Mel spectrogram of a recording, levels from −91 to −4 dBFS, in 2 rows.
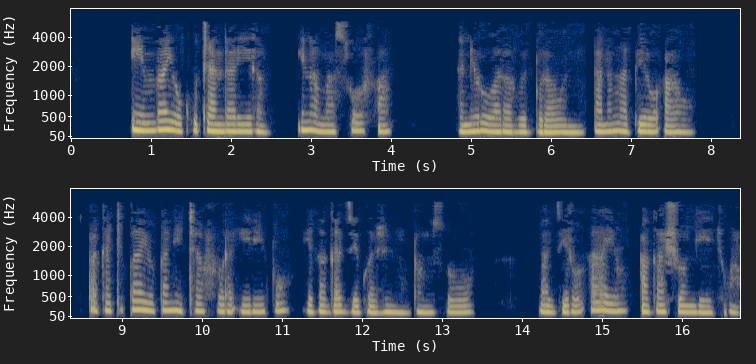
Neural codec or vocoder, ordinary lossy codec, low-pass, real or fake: codec, 44.1 kHz, 2.6 kbps, SNAC; MP3, 24 kbps; 7.2 kHz; fake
